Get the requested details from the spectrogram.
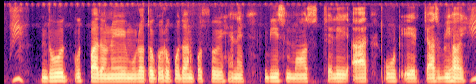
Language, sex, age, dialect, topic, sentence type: Bengali, male, 18-24, Western, agriculture, statement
